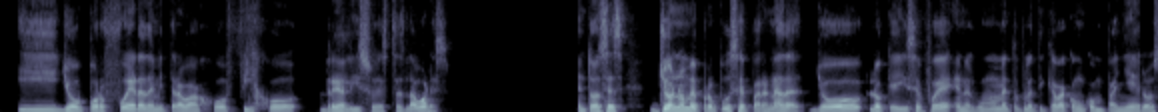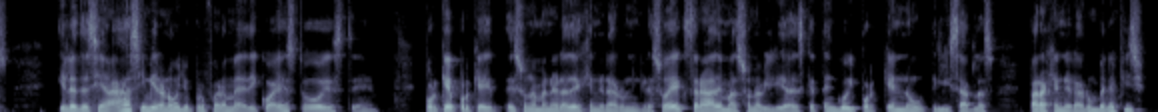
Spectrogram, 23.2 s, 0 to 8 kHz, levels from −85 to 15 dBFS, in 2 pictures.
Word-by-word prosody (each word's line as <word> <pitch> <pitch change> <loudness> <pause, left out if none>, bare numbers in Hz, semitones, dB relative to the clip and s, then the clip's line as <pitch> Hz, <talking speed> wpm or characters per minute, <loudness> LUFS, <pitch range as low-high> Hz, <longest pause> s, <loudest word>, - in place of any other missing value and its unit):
y 120 -3 -2
yo, 110 0 +2
por 120 -1 +3
fuera 135 -1 +3
de 130 -1 +1
mi 120 -1 -3
trabajo 110 0 -1
fijo, 120 +1 -4
realizo 100 -1 0
estas 95 +3 -7
labores. 140 - +1 1.3
Entonces, 125 +7 +3 0.2
yo 160 +10 +8
no 195 +1 +6
me 155 -5 +6
propuse 155 +6 +1
para 100 -1 -3
nada, - - +1
yo 115 +7 +4
lo 115 -2 +2
que 105 - -4
hice 105 +6 -2
fue, 130 +5 0
en 110 - -2
algún 95 +6 -6
momento 140 -2 -4
platicaba 115 -2 -3
con 125 -4 -4
compañeros 105 +5 -3 0.5
y 120 - 0
les 115 -1 +4
decía: 120 +7 +2
"Ah, 195 - +6
sí, 195 +1 +2
mira, 190 -2 +3
no, 180 +4 +1
yo 210 -2 -2
por 195 - -5
fuera 185 +1 -3
me 155 -6 -3
dedico 130 +2 -4
a 135 - -1
esto", 155 -2 -2
este, 100 -5 -8 0.5
¿por 110 -1 -1
qué?, 145 +5 +6
"porque 120 - -2
es 105 -1 -2
una 110 -1 -1
manera 105 +1 -1
de 105 -2 +1
generar 95 -2 -4
un 95 0 -5
ingreso 90 +8 -4
extra, 150 -3 +3
además 105 -4 +1
son 105 -2 -3
habilidades 90 0 -3
que 125 - -7
tengo 190 +2 0
y, 165 - -2
¿por - - -5
qué 105 - -2
no 105 0 -1
utilizarlas 100 -2 -3 0.3
para 100 -1 +4
generar 95 -2 -2
un 100 0 -1
beneficio?". 135 - -2
115 Hz, 180 wpm, -24 LUFS, 105-140 Hz, 1.3 s, yo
